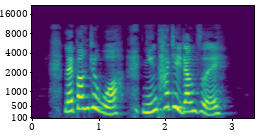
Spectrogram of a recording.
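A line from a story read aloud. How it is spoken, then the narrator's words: Laughing plea. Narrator (Chinese): 笑着央告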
